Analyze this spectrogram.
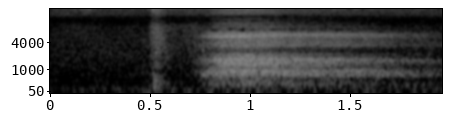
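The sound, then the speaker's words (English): A deep breath drawn in through the nose and then released, as a grounding exercise: a short nasal sniff, then a long, steady, breathy exhale that fades slowly. “So breathe in through your nose. and release.”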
